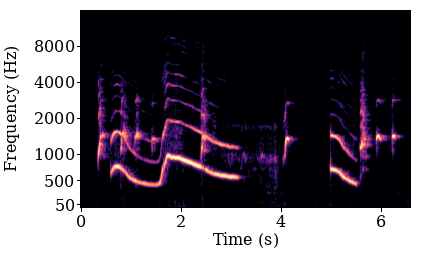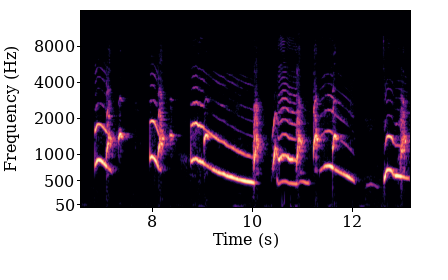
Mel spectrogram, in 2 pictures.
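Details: Pet dog producing a varied, annoying whine-howl series: wavering wails that dip and rise again, mixed with short yelps and whimpers, almost continuous over thirteen seconds.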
